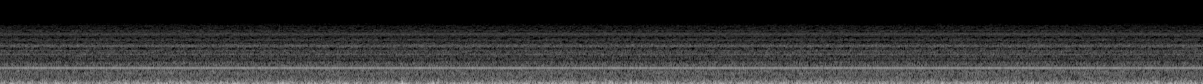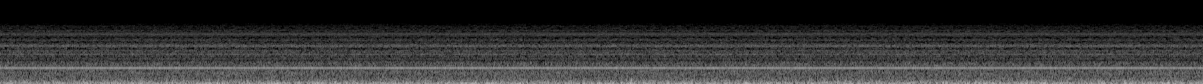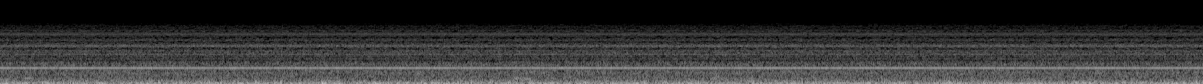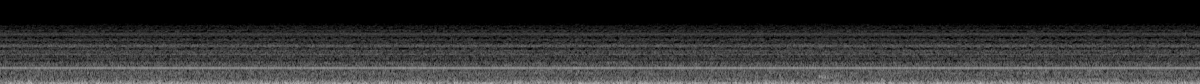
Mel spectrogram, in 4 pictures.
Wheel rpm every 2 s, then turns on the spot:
0, 0, 0, 0, 0, 0, 0, 0, 0, 0, 0, 0, 0, 0, 0, 0, 0, 0, 0, 0, 0, 0, 0, 0.
none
